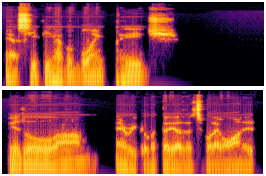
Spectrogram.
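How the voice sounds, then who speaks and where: A young man giving a casual, offhand screencast tutorial with some swearing, in a very deep, fry-laden voice close to a desk mic. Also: expressive, moderate pace, a little mellow, no echo. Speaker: tutorial host. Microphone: close desk microphone on an arm.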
